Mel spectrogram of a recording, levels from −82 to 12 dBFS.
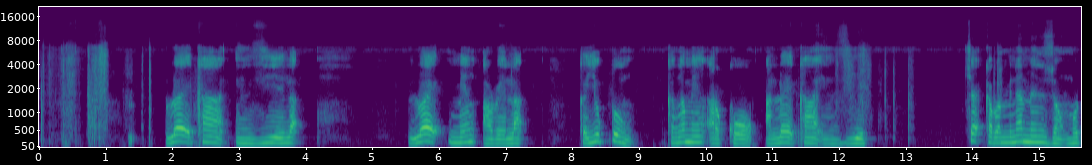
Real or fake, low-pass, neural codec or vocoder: fake; 14.4 kHz; codec, 44.1 kHz, 7.8 kbps, DAC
